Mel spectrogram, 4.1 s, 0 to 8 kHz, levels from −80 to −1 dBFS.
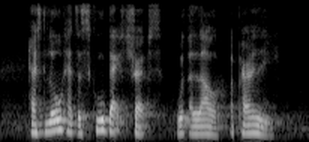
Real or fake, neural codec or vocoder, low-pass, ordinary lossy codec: fake; autoencoder, 48 kHz, 32 numbers a frame, DAC-VAE, trained on Japanese speech; 7.2 kHz; none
